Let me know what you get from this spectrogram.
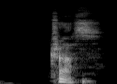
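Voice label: "truss", Australian English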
